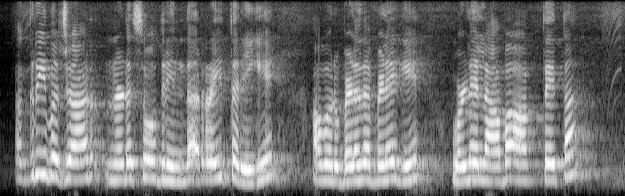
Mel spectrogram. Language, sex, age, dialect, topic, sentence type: Kannada, female, 31-35, Central, agriculture, question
